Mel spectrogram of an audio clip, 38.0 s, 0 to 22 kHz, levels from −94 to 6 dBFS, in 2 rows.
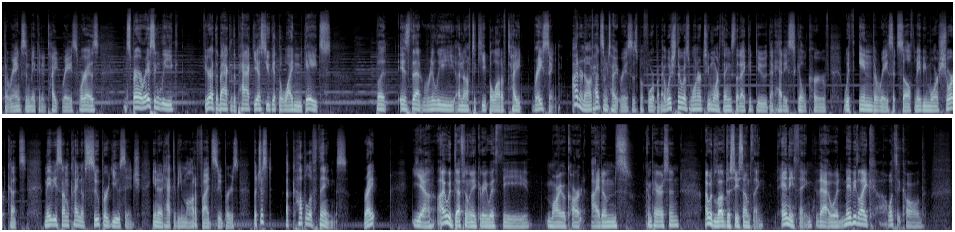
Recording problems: background music; faint; throughout; 25 dB below the speech

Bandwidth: 17.5 kHz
